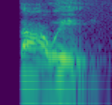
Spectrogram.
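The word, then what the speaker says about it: 大卫: Tawe. Jadi ini kan huruf DA ya. Bacanya tawe ya.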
